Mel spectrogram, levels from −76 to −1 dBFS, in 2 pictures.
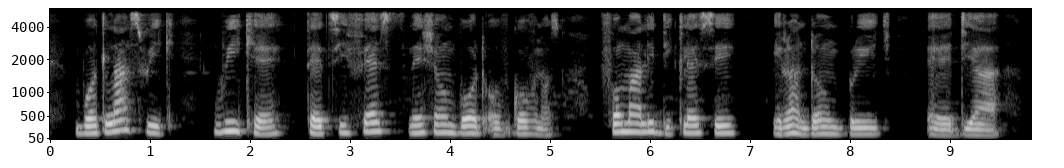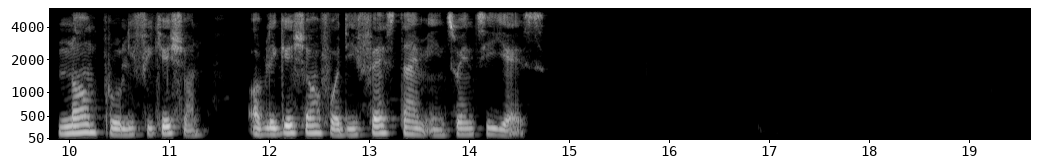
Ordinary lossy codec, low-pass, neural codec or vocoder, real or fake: none; 5.4 kHz; none; real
